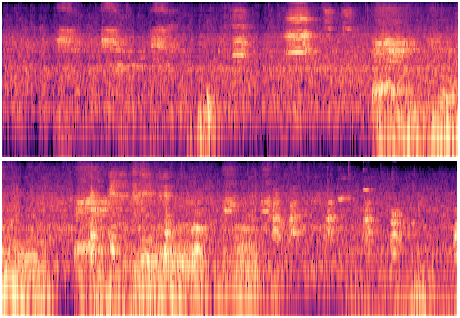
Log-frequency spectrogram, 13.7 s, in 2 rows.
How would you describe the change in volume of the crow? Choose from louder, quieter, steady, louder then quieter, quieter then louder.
louder then quieter.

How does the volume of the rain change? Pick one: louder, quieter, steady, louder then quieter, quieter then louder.
steady.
